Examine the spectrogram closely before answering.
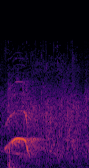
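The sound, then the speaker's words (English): Audience applause after a sermon, a faint, steady wash of clapping that holds at an even level throughout. “Give this man a round of applause.”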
